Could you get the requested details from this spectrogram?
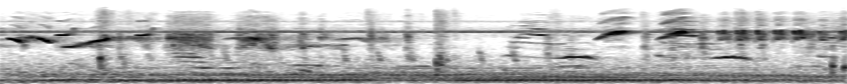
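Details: Captive Chinese hwamei, a bird kept for sale, singing with nodding, richly trilled phrases. Clear whistled notes slur and rise in quick, varied bursts, with sharp high chirps. A steady faint electrical hum runs underneath.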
